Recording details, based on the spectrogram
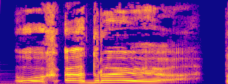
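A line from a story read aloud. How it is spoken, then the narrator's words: Creaky voice. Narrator (Russian): проскрипел Лаир Орин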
